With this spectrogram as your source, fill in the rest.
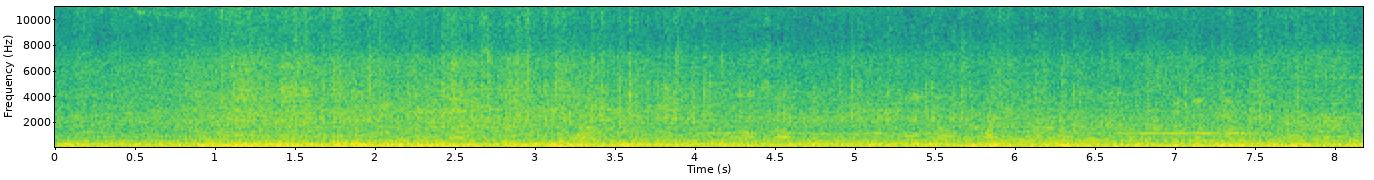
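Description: An economy-class passenger train on the Jakarta Pasar Senen to Blitar route rumbles steadily along the rails, a constant low roar with no pauses, heard close by.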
